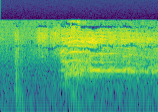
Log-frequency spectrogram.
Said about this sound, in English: You will hear them scream.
